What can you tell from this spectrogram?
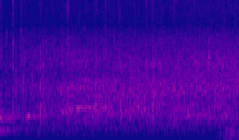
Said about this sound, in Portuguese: Se você crê nisso, dá um aplauso ao Senhor.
